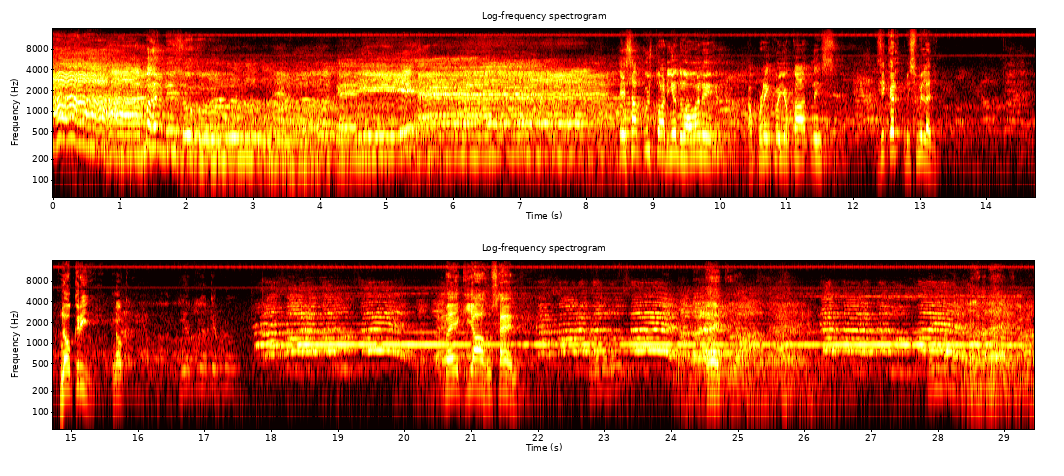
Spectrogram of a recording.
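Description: A man chants loudly through a microphone and loudspeaker.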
